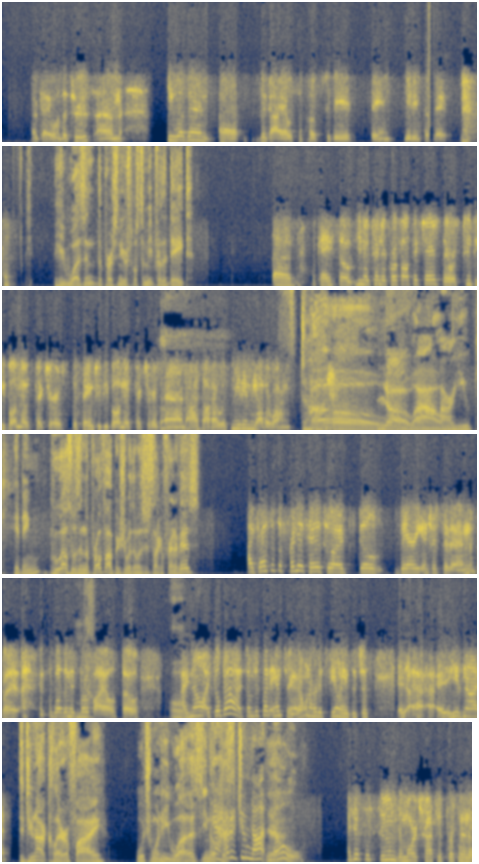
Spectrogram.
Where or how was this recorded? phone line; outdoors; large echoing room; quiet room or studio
phone line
